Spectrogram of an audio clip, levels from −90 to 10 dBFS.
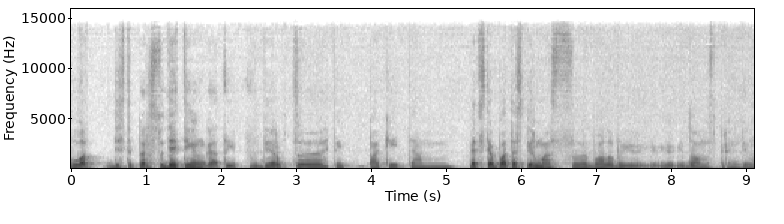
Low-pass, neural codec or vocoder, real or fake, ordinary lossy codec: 14.4 kHz; codec, 44.1 kHz, 7.8 kbps, DAC; fake; AAC, 64 kbps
